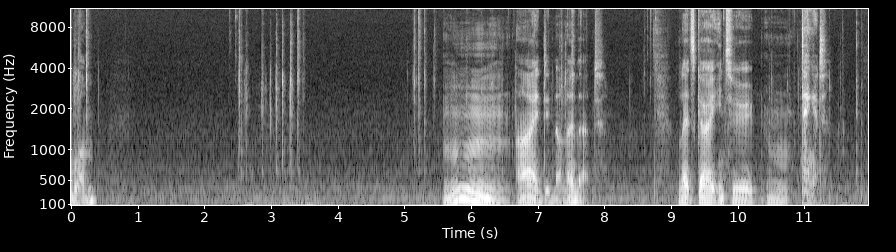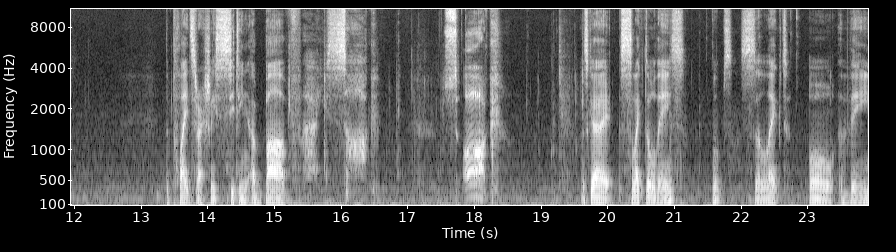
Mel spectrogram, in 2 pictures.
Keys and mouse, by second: 2.9 s, 6.3 Tab, 6.6 a, 7.2 g, 9.6 click, 9.7-18.1 middle drag, 14.9-17.4 typing, 18.1 click, 18.2-23.9 middle drag, 19.5 b, 20.9 v, 22.1 click, 22.7 click, 23.2 b.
